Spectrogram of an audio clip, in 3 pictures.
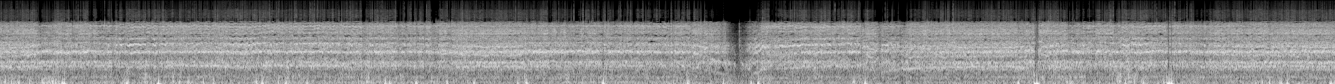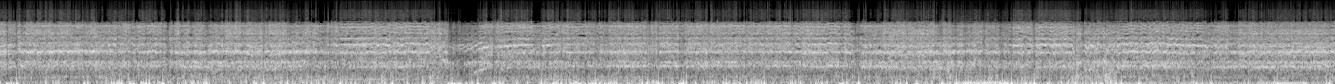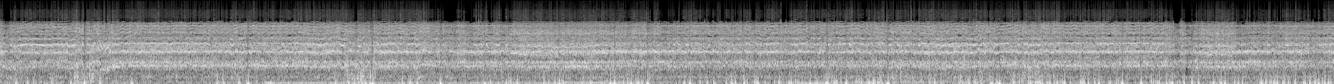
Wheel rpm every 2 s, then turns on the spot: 220, 230, 220, 160, 210, 220, 220, 230, 200, 210, 230, 220, 210, 210, 230, 230, 230, 230, 230, 230.
none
